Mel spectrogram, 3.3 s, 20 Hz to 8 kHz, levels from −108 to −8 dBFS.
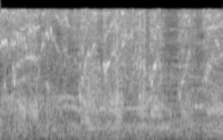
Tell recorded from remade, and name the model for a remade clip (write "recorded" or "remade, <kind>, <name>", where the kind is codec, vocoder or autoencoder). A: recorded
